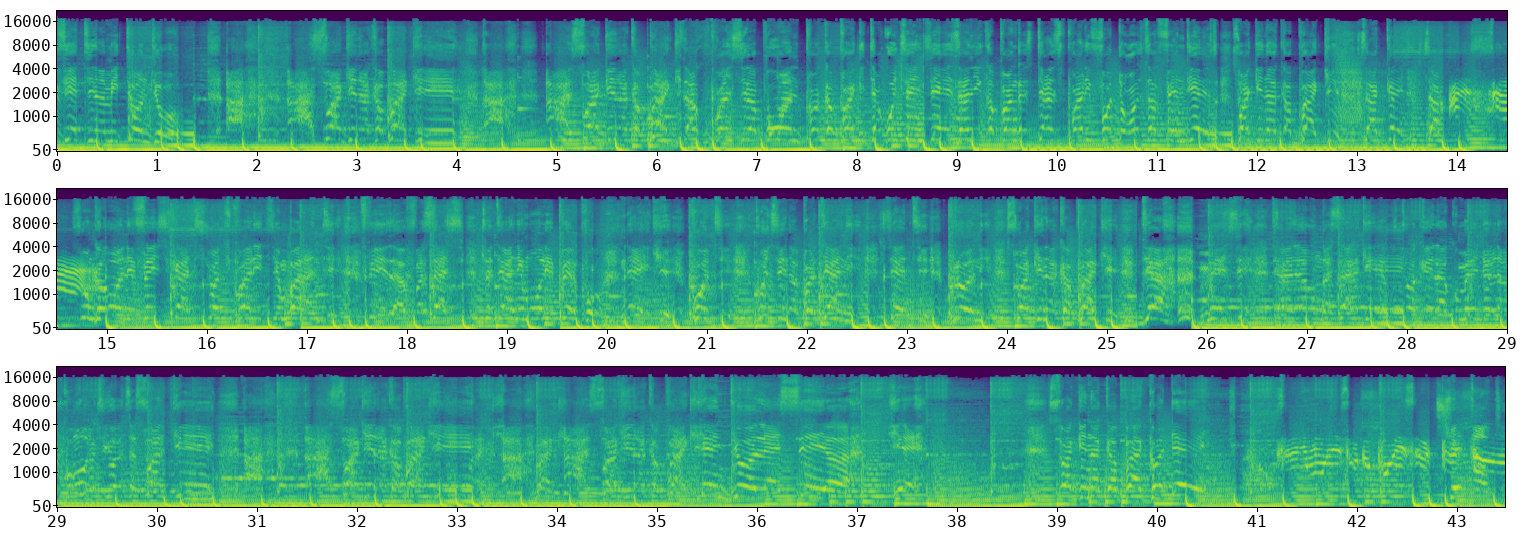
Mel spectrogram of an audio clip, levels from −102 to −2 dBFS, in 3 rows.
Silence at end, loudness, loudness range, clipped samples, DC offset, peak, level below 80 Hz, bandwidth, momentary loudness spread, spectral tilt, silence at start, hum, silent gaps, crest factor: 0 s; -15 LUFS; 1 LU; under 0.1%; under 0.1%; 0 dBFS; -16 dBFS; 17.5 kHz; 2 LU; -4.5 dB/octave; 0 s; none; none; 14 dB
